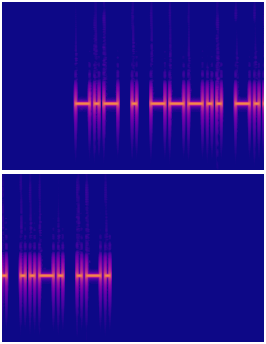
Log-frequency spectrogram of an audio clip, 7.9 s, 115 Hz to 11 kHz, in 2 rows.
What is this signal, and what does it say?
Morse code, heard as a keyed tone, about 17 wpm, 700 Hz. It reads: KE8DFR
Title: USA Call Signs - 6 Characters - Repeated 3x - 17wpm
